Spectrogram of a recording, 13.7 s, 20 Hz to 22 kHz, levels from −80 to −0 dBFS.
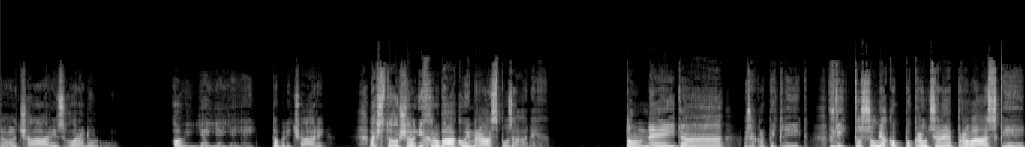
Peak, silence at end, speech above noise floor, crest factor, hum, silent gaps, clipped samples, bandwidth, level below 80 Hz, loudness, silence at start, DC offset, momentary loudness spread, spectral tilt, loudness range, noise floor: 0 dBFS; 0 s; 56 dB; 20 dB; none; none; under 0.1%; 13.5 kHz; -58 dBFS; -18 LUFS; 0 s; under 0.1%; 18 LU; -4 dB/octave; 10 LU; -75 dBFS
